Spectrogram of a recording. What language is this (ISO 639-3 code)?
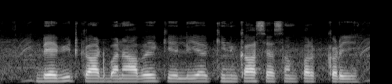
mai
